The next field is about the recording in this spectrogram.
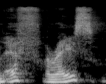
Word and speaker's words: F-Race: Und dann spricht man das halt so aus wie Fräs, also als Fräsen, aber eigentlich ist der Name F-Race.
